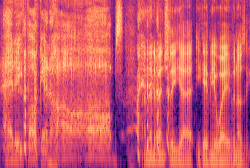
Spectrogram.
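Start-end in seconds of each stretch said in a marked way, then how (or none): 0.0-2.5 high, slow stretched fan yell; drawn-out yell. Retold or imitated. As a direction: drag the name out at the balcony. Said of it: "I said".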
